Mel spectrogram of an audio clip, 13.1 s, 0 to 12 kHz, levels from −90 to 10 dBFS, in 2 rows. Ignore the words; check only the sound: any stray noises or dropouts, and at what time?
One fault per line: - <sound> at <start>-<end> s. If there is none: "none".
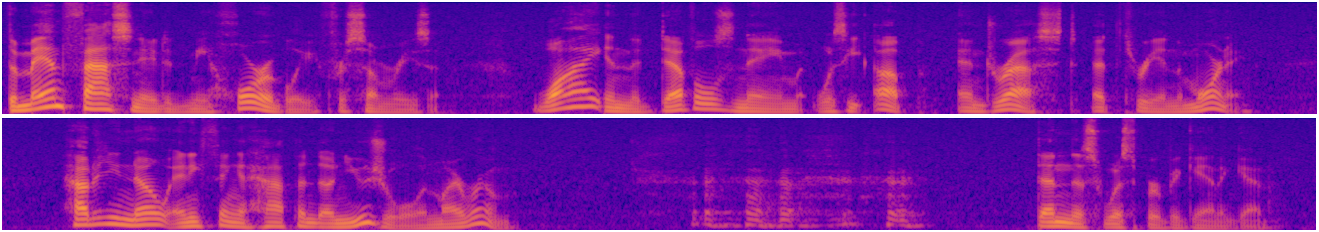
- laugh at 9.7-11.3 s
